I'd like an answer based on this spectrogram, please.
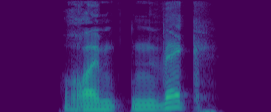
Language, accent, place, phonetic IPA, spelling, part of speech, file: German, Germany, Berlin, [ˌʁɔɪ̯mtn̩ ˈvɛk], räumten weg, verb, De-räumten weg.ogg
- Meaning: inflection of wegräumen: 1. first/third-person plural preterite 2. first/third-person plural subjunctive II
